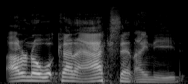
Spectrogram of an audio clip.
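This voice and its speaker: A man's voice: on the high side, lively intonation, a little fast, pushed and bright, smooth. A man hosting a live stream, chatting casually and rambling to his viewers. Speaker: streamer host.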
